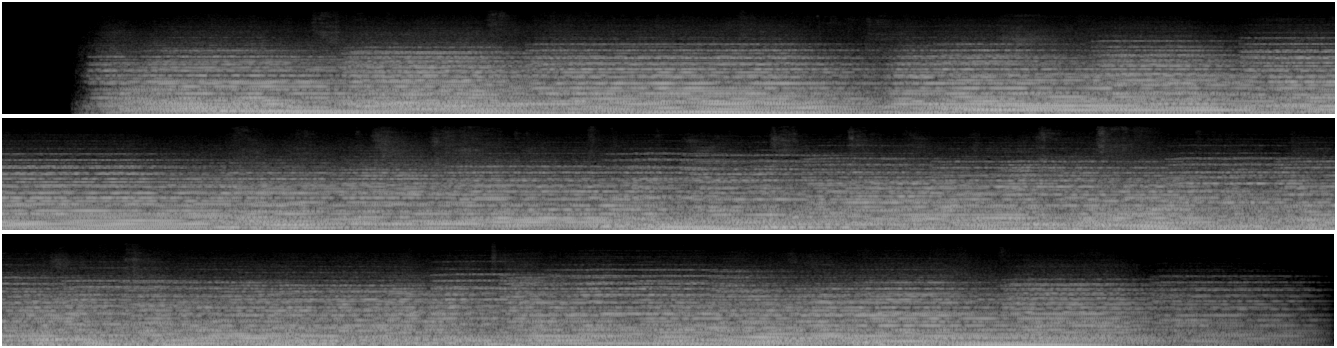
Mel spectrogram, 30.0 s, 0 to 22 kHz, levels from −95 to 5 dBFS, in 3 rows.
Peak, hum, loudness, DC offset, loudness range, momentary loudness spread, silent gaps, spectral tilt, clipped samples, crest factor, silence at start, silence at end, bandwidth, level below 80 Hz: -16 dBFS; none; -30 LUFS; under 0.1%; 2 LU; 4 LU; none; -7 dB/octave; under 0.1%; 14 dB; 0.6 s; 0.15 s; 12.5 kHz; -38 dBFS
